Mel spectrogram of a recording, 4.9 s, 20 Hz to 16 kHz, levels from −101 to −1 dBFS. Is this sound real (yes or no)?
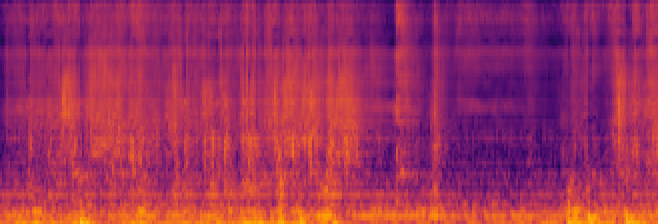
no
